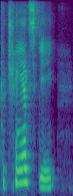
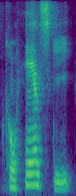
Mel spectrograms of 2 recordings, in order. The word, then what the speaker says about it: Kachansky: he will actually say it's supposed to be pronounced Kohansky, which I don't even understand. The C is supposed to be silent.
